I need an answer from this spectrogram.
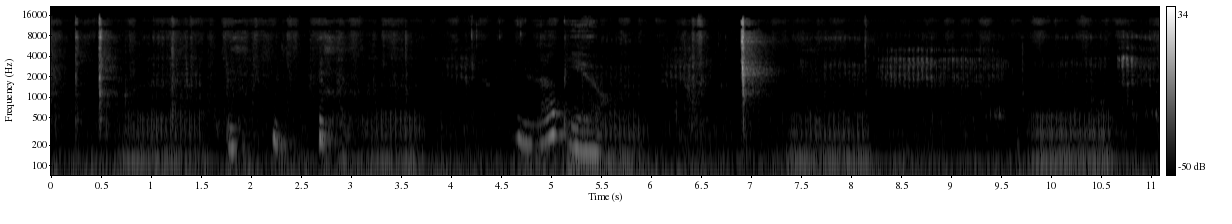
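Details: F2 Savannah cats Kumba and Zara, pets being loved on indoors, purr contentedly; a deep, steady rumbling purr pulses through the clip while a soft, affectionate human voice coos and chatters over it.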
